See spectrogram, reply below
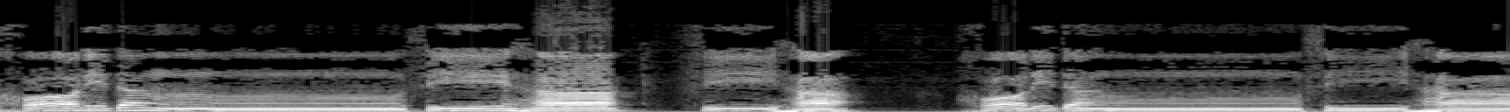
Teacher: didekatkan ujung gigi seri atas dengan perut bibir bawah. · Term: makhraj fa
